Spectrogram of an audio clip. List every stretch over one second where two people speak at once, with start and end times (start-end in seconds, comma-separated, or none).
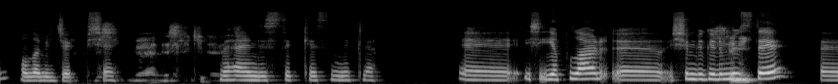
none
